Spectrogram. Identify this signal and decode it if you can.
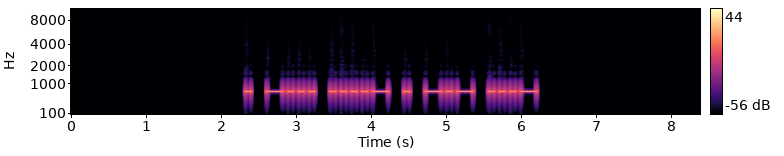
Morse code, heard as a keyed tone, about 17 wpm, 700 Hz. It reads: EB4EKV
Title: DXCC-100 Call Signs - 6 Characters - Repeated 3x - 17wpm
